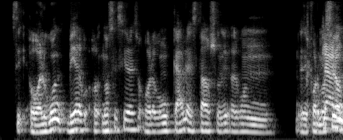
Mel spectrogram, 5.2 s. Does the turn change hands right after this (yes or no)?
yes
